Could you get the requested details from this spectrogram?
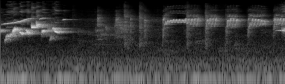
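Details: White-rumped shama song played to prompt other birds to sing: a fast sweeping whistled flourish, then a steady run of repeated bright high notes about three per second.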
